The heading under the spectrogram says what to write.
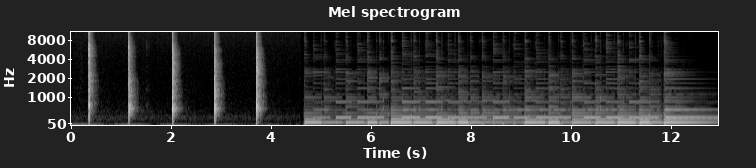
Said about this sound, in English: Okay, I'll just get 5 claps from you. Okay.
